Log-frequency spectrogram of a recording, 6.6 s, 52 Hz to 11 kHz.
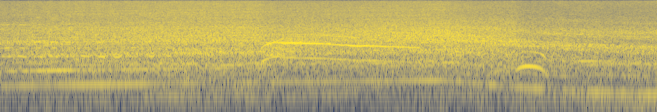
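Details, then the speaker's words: Turbocharged Mazda MX-5 on dyno, earlier clutch slipping at 10 psi boost: thin wavering squeals come and go over steady engine as belts slip after a radiator hose popped off spraying coolant on them and the floor; belt squeak. "Nick then fixes a radiator hose that pinged off causing the belts to squeak and fluid to drop all over the floor"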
